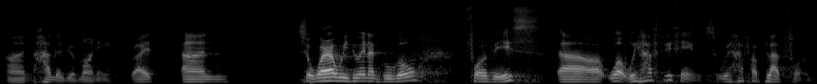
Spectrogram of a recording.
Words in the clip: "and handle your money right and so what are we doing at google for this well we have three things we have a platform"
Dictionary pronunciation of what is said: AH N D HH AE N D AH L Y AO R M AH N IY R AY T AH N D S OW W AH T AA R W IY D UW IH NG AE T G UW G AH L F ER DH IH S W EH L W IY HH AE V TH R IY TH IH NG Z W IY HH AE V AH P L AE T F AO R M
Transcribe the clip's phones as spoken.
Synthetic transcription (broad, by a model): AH N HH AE N D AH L Y AO R M AH N IY R AY T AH N S OW W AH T AA R W IY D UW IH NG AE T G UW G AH L F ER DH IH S W EH L W IY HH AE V TH R IY TH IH NG S W IY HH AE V AH P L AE T F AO R M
